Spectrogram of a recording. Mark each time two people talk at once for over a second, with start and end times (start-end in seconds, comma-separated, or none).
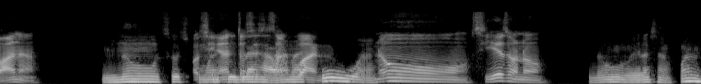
1.9-3.8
